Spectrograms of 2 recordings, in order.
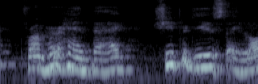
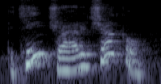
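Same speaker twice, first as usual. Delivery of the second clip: plain reading voice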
